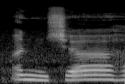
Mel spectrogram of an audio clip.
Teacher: بڑی مد ہے، 4 سیکنڈ کھینچ کے پڑھیں گے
